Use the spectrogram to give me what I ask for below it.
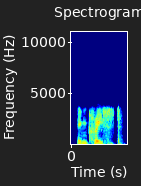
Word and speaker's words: increased: tense um it's increased increased correct so I'm just making it sound like there's a t on the end that's how you pronounce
